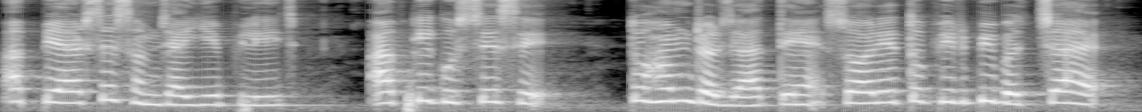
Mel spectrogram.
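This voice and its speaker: A woman voicing a timid, innocent young wife in an audio story, talking softly and pleadingly. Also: high voice, normal speed.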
